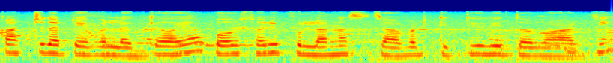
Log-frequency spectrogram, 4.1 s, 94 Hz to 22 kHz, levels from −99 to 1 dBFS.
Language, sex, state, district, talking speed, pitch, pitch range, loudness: Punjabi, female, Punjab, Pathankot, 205 wpm, 210 Hz, 195-225 Hz, -17 LUFS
